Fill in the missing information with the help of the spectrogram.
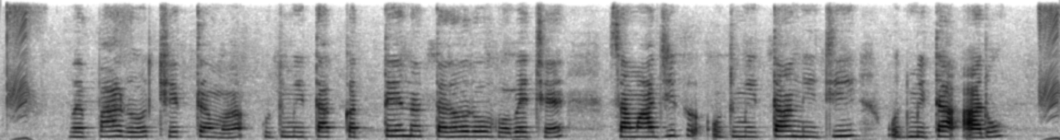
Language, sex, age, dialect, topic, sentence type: Maithili, female, 25-30, Angika, banking, statement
